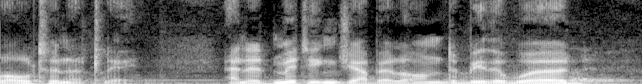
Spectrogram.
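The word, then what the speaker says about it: Jabulon: syllable alternately and admitting jabalon to be the word one would say ja another bell and the third on and then interchangeably until each had pronounced the whole compound.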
